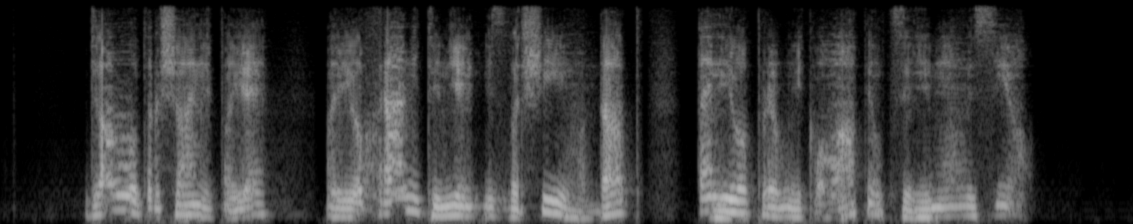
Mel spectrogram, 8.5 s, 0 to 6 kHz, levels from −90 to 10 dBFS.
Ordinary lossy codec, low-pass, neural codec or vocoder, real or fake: none; 5.4 kHz; codec, 44.1 kHz, 0.9 kbps, DAC; fake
